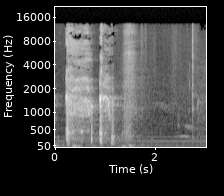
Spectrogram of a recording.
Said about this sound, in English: And just to summarize, hopefully I'm going to not start coughing here, but I'm going to read one last verse in chapter 10.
